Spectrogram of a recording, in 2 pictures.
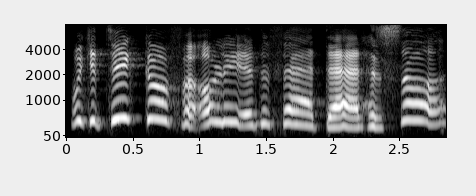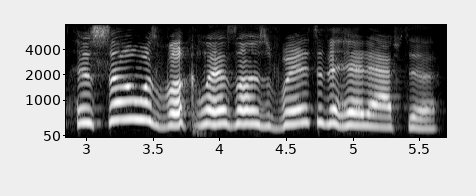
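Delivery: put-on high-pitched amateur British accent; attempted British accent. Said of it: "Can I do a British accent?".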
